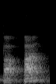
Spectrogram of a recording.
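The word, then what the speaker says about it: papà: And careful here because it's il papa with an accent on the last A, but it's la mamma.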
